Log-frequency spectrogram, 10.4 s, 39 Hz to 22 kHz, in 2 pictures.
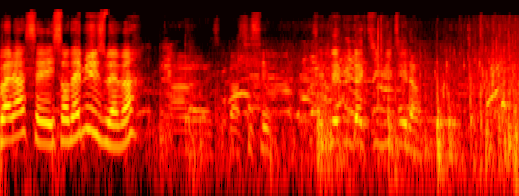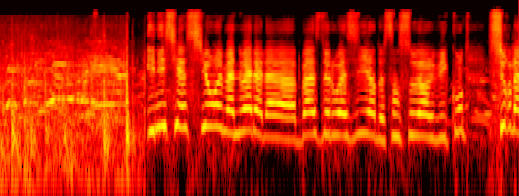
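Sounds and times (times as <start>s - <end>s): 
speech: 0.0s - 5.5s, 6.1s - 10.3s
paddles working the water on a narrow river: 0.0s - 10.3s
school class voices chattering and calling out: 0.0s - 10.3s
canoes knocking together on a narrow river: 1.6s - 6.7s.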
